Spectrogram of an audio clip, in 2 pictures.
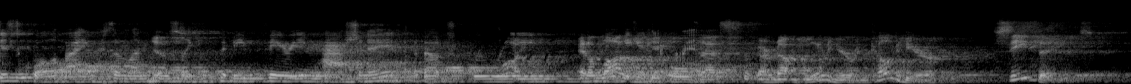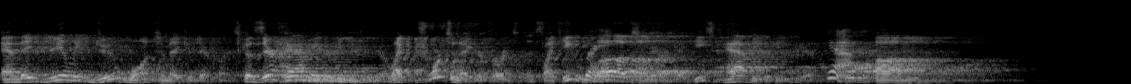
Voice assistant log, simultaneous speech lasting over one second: present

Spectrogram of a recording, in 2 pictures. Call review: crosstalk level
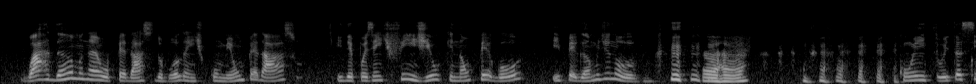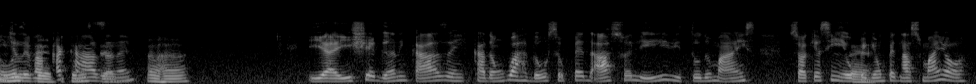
present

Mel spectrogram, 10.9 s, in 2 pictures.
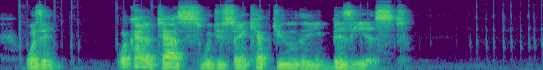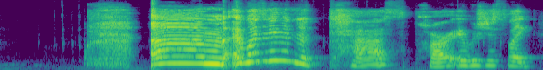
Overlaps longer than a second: none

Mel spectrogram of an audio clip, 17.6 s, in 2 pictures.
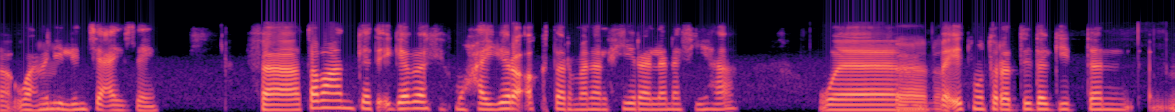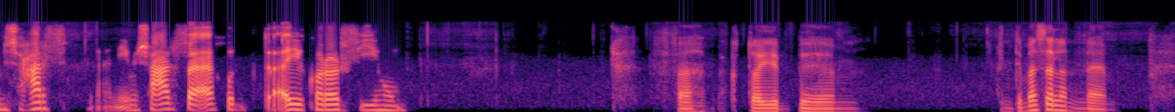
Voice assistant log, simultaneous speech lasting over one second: none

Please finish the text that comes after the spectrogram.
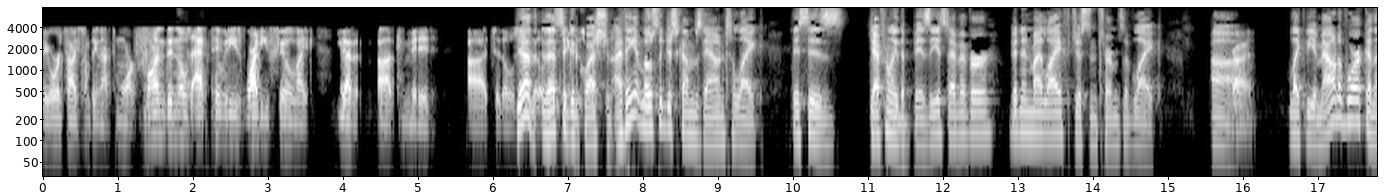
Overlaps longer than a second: present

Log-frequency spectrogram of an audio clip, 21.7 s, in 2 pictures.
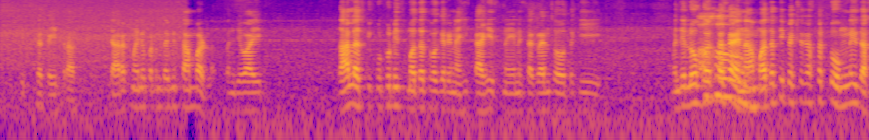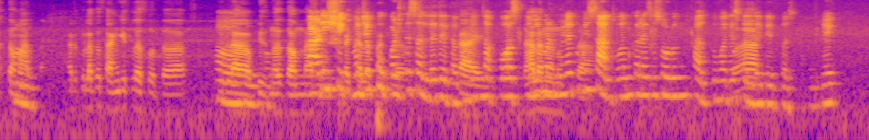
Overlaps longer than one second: present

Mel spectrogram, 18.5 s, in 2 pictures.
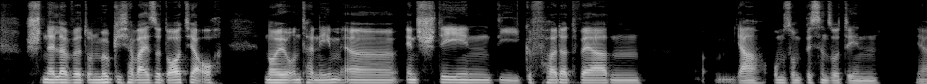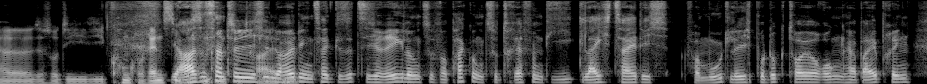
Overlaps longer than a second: present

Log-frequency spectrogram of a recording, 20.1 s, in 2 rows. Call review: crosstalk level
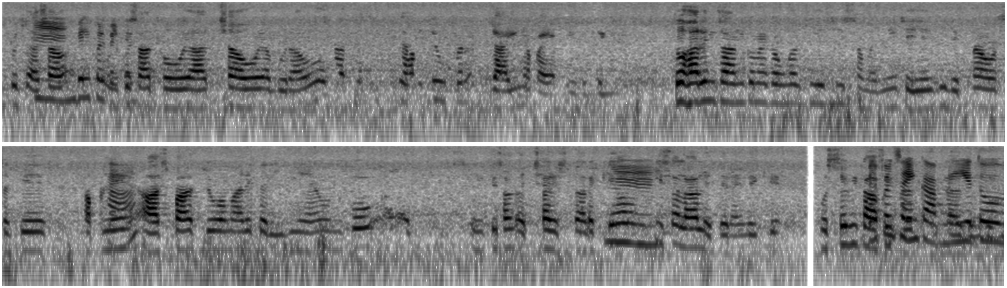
present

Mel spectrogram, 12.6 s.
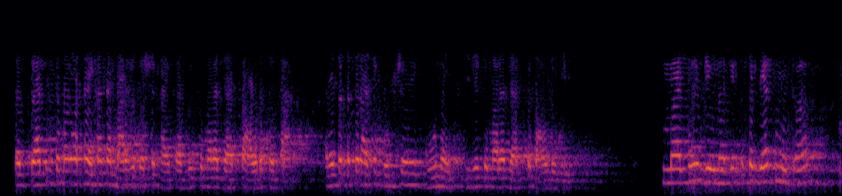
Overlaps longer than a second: none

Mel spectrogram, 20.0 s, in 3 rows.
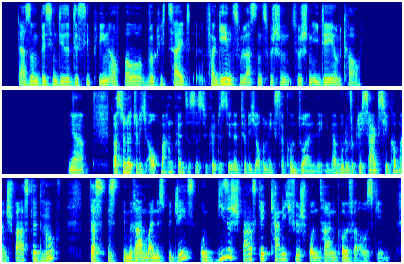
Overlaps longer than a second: none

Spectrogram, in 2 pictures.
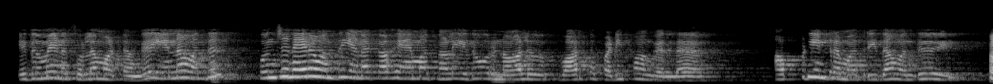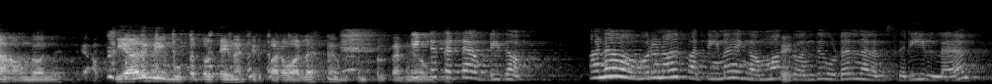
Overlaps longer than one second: none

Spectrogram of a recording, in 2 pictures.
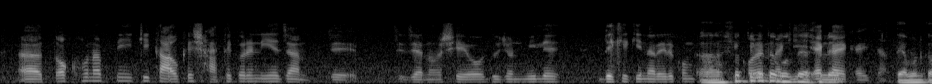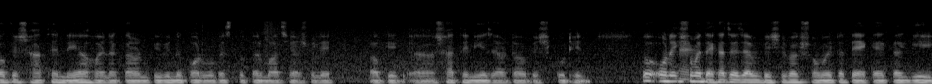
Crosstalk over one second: present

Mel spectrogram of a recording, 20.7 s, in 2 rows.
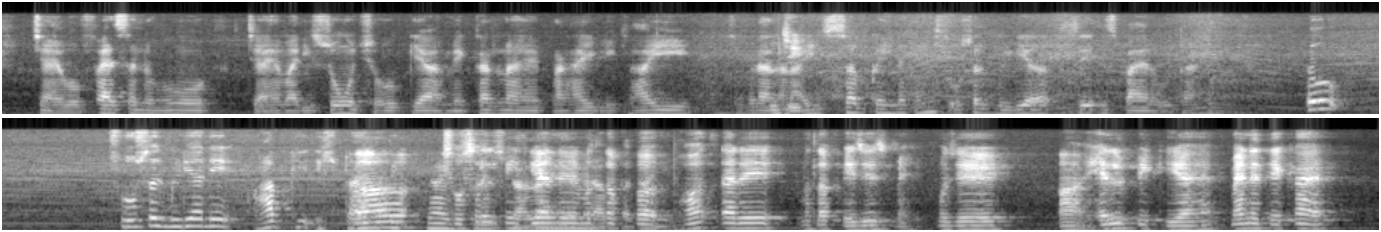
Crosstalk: present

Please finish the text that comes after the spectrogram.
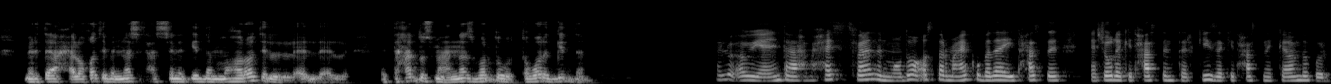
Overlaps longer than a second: none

